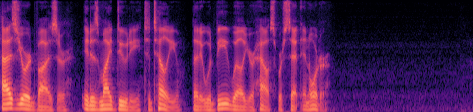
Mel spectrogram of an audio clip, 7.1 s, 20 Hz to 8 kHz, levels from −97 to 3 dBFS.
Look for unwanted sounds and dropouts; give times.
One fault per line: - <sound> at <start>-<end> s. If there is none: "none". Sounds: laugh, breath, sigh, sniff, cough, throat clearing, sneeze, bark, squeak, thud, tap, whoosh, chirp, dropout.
none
